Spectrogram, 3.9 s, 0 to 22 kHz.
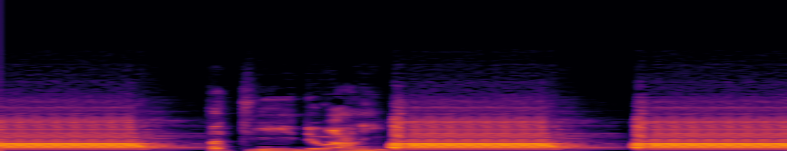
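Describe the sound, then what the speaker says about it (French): Horn of a Volvo FH16 6x4 truck with a thin, girlish tone: a long steady blast, then a short break where someone speaks in French, then the horn sounds again and holds to the end. "J'ai que le klaxon."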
